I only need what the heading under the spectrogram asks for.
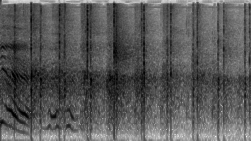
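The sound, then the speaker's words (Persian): An audience of seated listeners claps firmly to applaud themselves. Dense, continuous applause runs throughout, with a voice speaking over the opening moments. “یه دست محکم برای خودت بزن. دوست دارم تمام عزیزانی که اینجا نشستن دست بزن.”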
